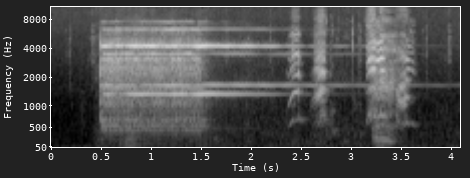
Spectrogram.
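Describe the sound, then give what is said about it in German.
A loud telephone bell rings in a bright metallic burst of about a second, its tone lingering before a few shorter, choppier rings follow. “Die drei Detektive saßen in ihrer Zentrale, als das Telefon klingelte.”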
